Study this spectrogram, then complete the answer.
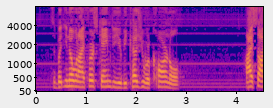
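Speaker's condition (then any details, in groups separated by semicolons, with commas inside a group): No condition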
